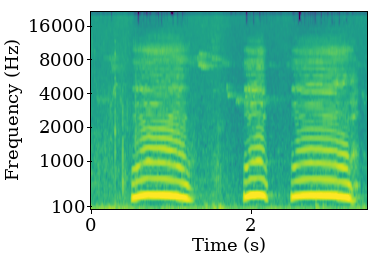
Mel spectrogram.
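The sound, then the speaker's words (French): An adult voice imitates the hoot of an eagle owl, a large owl heard at dusk: three low, drawn-out 'ouh' calls, a long first hoot, a short second and a long third, with faint background noise between them. “on allait écouter un rapace qui est énorme, qui vit là-bas, qui chante mais que la nuit, au crépuscule en tout cas. C'est le hibou grand duc. Quand il chante, ça fait”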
